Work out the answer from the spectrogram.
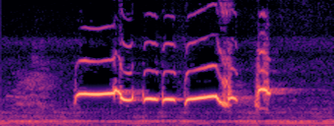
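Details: Kacer, the Oriental magpie-robin, in lively 'gacor' song meant to rouse other kacer: a rapid run of bright whistled notes, a long held whistle, then a final sharp note over a low steady hum.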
